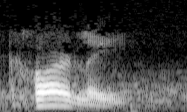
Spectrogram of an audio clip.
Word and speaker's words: Charlie: Carly Scott, we mentioned that it's in the program as Carly. He pronounces it Carly. But as far as the spelling, it's spelled Charlie.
